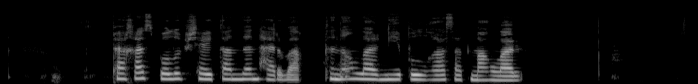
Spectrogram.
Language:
Uyghur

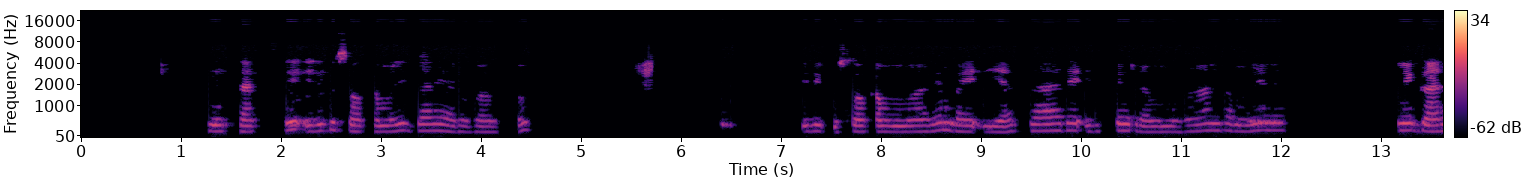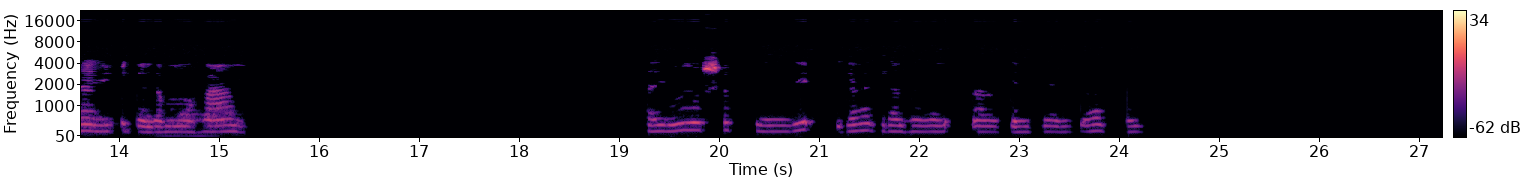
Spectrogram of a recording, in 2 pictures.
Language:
Kinyarwanda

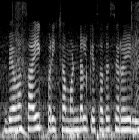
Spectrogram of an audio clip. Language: Magahi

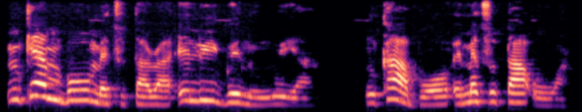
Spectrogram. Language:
Igbo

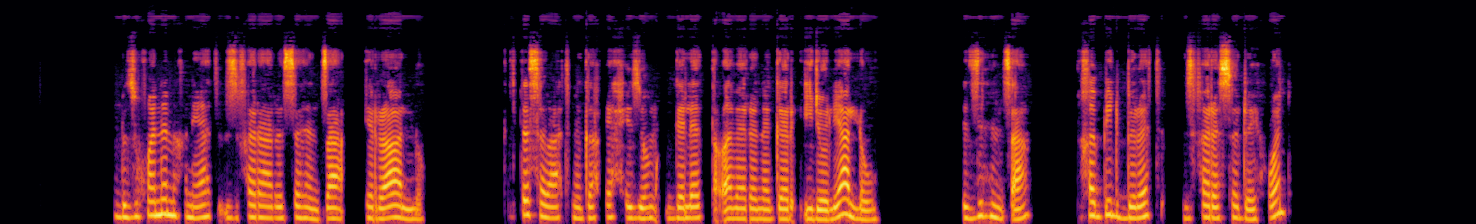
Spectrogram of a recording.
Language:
Tigrinya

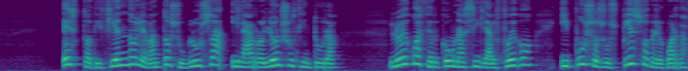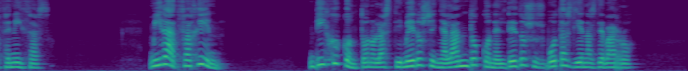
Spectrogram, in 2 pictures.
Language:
Spanish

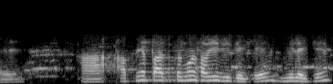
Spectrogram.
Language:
Maithili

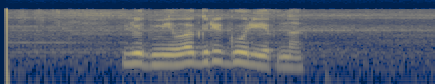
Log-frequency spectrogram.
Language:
Russian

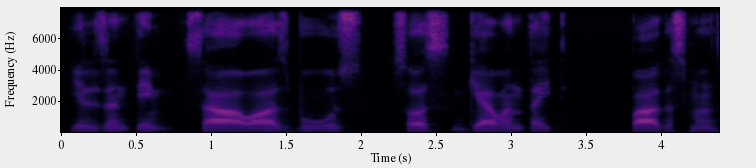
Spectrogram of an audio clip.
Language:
Kashmiri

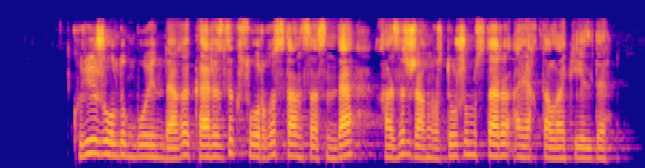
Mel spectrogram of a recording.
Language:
Kazakh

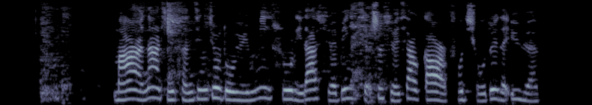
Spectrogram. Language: Chinese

